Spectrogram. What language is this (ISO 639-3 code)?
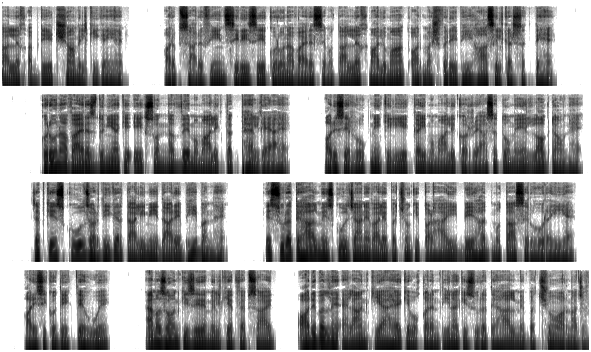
urd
